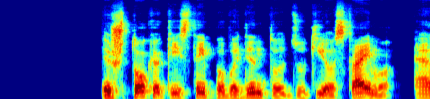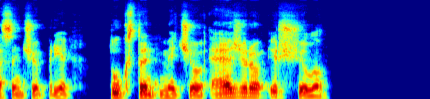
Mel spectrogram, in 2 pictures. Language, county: Lithuanian, Vilnius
